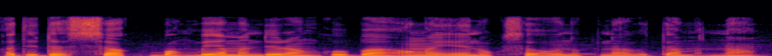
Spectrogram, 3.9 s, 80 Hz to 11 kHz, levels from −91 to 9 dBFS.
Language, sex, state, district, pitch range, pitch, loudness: Garo, male, Meghalaya, South Garo Hills, 120-150 Hz, 130 Hz, -20 LUFS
